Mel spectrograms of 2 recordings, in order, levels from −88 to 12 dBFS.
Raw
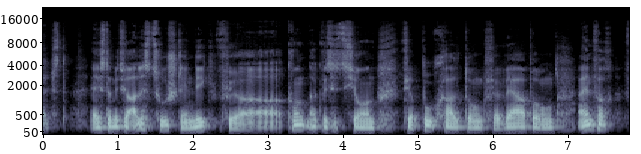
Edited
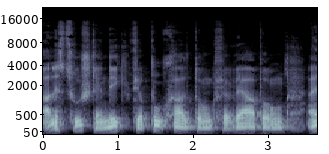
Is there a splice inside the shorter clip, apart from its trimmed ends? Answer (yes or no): yes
